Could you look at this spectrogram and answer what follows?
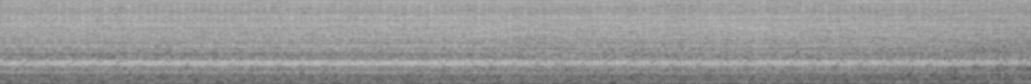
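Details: Van just jump-started after battery drained changing gauge-cluster bulbs to LED, brand new serpentine belt: steady, even idle with a faint constant whine from belt accessories, no knocking or stumbles; healthy-running engine.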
